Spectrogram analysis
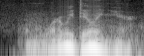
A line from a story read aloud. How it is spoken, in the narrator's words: I asked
